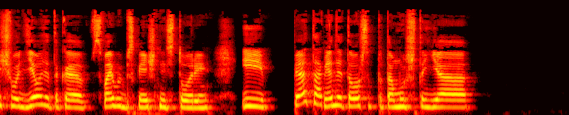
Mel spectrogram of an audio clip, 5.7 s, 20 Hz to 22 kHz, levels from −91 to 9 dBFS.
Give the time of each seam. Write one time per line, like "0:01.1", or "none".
0:03.2
0:03.8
